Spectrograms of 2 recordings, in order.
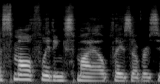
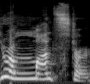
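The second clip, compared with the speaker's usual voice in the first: very loud, high-pitched snarled outburst; 7 semitones higher, 11 dB louder than usual. Katara confronts the agent who just nodded, snarling. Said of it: "Katara snarls".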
